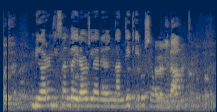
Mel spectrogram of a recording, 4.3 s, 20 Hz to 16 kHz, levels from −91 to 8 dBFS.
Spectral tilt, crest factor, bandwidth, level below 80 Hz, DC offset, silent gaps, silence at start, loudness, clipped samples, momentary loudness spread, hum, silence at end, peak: -3.5 dB/octave; 16 dB; 11.5 kHz; -74 dBFS; under 0.1%; none; 0.05 s; -23 LUFS; under 0.1%; 17 LU; none; 0 s; -8 dBFS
